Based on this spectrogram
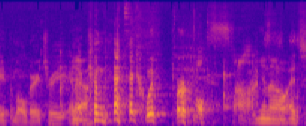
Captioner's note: laugh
